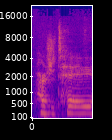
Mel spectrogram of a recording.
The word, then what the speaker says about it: Hargitay: You know, a lot of projects, you know, I think we talked about Law & Order because of the main character, Mariska Hargitay.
